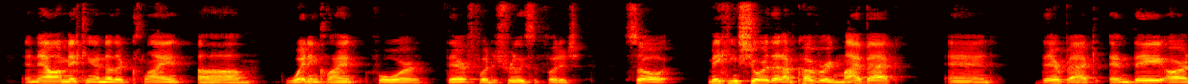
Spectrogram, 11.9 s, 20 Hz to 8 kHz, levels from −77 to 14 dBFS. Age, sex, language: 10-29, male, English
